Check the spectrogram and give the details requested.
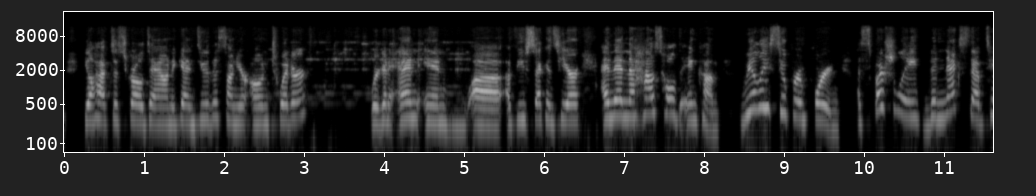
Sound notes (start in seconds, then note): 2.3 alarm sounds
